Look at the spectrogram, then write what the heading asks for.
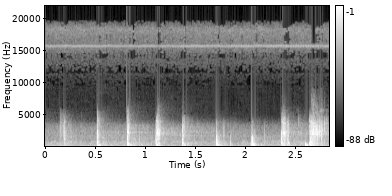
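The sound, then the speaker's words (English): Footsteps in a steady walking rhythm, about ten firm thudding steps over a few seconds, each a short sharp tap with a dull low thump beneath it, and no voices. “I hear footsteps.”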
